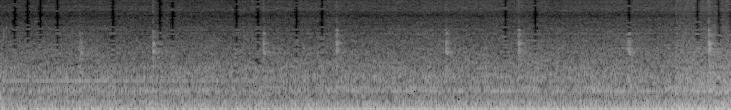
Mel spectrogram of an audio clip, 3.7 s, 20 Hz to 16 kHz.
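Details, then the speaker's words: BMW M3 Competition, engine running, rear wheel turning: light metallic ticks about twice a second over a low engine hum, from overlong wheel bolts catching the handbrake springs. "yeah you can hear a definite ticking going on here not sure what that is but I guess we'll just have to find out"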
